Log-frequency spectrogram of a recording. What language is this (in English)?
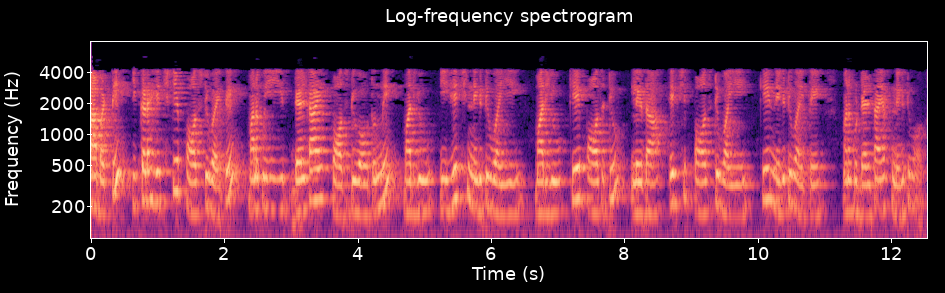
Telugu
